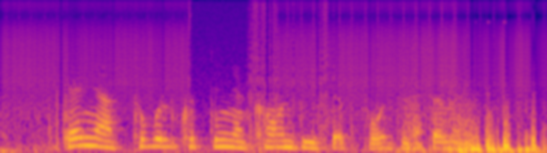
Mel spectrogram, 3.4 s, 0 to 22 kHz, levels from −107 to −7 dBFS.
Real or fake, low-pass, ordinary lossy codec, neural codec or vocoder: real; none; none; none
